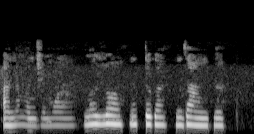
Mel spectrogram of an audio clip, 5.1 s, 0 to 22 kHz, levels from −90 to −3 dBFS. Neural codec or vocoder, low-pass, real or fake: none; 7.2 kHz; real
